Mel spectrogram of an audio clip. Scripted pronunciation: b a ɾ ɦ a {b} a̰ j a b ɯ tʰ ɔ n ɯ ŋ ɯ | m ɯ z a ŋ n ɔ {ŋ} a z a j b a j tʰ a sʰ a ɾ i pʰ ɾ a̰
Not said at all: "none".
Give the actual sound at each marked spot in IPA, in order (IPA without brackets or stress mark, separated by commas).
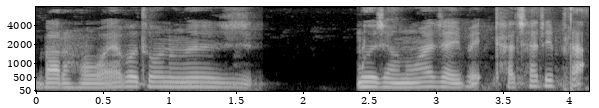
w, ŋ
